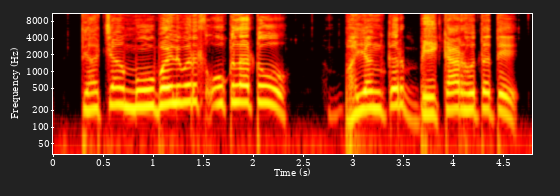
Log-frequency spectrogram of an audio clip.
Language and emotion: Marathi, disgusted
